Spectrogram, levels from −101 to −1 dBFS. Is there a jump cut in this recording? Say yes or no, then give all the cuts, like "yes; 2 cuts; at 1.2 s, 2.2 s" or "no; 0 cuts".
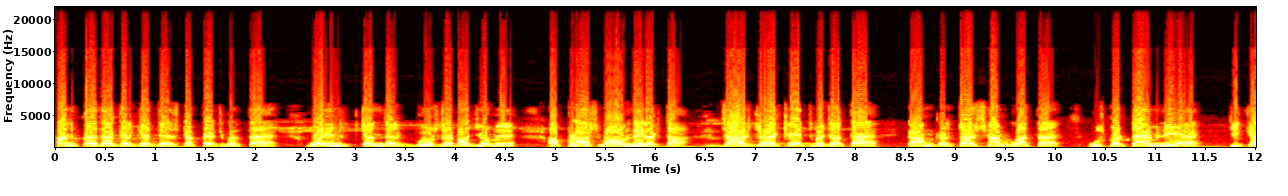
no; 0 cuts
